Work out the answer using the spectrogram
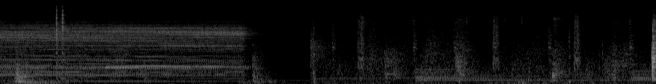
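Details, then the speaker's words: Toyota hybrid brake actuator motor (pump) charging the brake pressure accumulator. A steady high electric buzz runs about two and a half seconds, then cuts off cleanly; normal recharge. "That buzzing sound is actually the brake actuator or the motor charging the accumulator. It's recharging that reservoir that has the pressure so it's ready to use when it needs it."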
